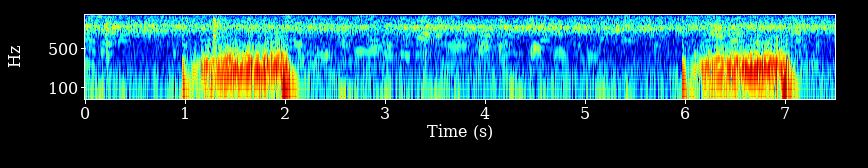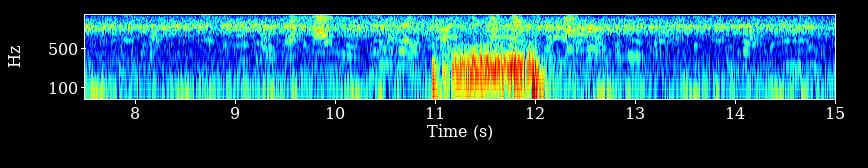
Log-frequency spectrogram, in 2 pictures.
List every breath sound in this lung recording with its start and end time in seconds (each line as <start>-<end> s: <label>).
0.90-2.11 s: inhalation
0.90-2.11 s: wheeze
5.89-7.10 s: inhalation
5.89-7.10 s: wheeze
10.96-12.17 s: inhalation
10.96-12.17 s: wheeze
